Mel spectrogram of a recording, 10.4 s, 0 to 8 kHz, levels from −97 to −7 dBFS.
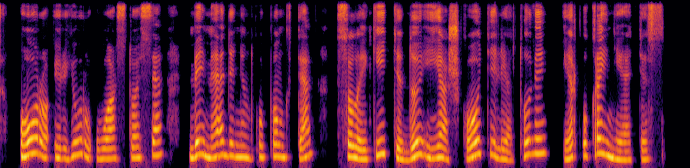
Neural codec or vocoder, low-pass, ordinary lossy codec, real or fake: none; 7.2 kHz; Opus, 64 kbps; real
